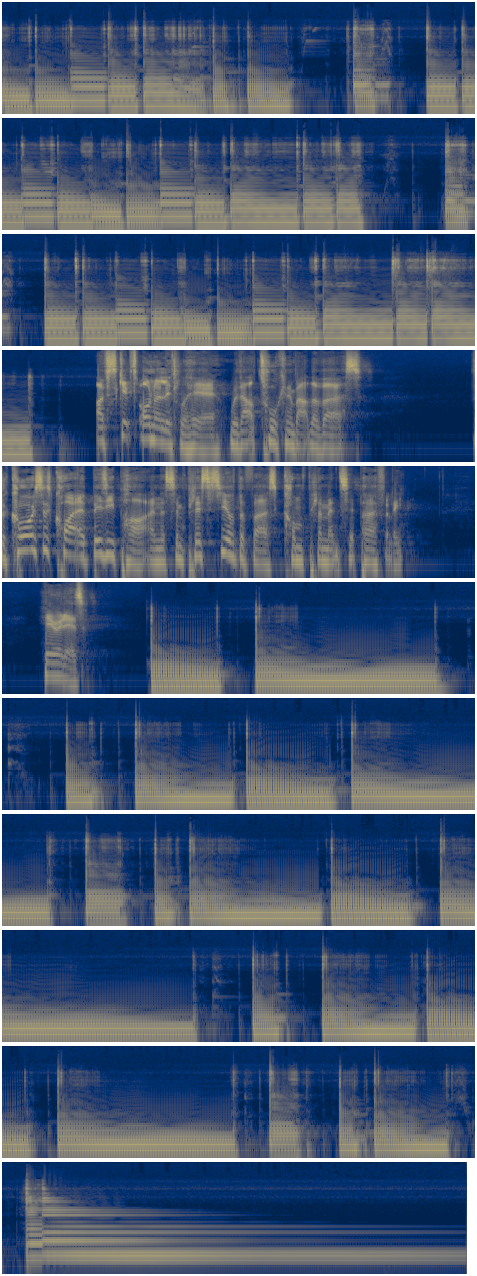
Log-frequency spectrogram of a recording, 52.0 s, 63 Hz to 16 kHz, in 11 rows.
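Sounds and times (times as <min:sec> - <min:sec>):
distorted bass guitar playing sustained root notes: 0:00.0 - 0:08.5, 0:09.2 - 0:14.6, 0:25.1 - 0:28.2, 0:29.0 - 0:51.9
speech: 0:15.2 - 0:17.9, 0:18.9 - 0:23.0, 0:24.1 - 0:25.2.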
